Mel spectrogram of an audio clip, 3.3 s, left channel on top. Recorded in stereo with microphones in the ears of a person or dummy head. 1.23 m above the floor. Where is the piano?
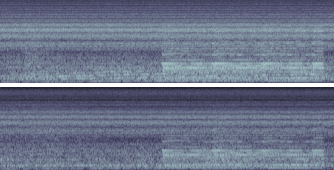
45° left (ahead or behind).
